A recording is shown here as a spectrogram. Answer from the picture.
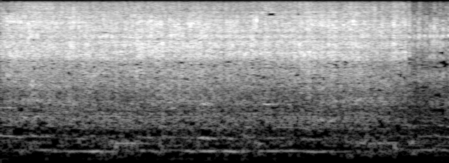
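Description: Electric callus remover running, its spinning abrasive roller grinding against a male eclectus parrot's beak. The sound is a steady low motor hum under a high grinding hiss.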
